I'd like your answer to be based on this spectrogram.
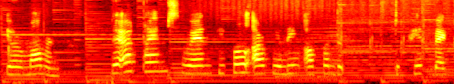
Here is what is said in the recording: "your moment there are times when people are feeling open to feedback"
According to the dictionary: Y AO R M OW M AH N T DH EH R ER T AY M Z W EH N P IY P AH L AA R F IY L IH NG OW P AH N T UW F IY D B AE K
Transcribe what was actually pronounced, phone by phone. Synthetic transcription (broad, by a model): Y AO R M OW M AH N T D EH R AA T AY M S W EH N P IY P AH L AA R F IY L IH NG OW F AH N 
